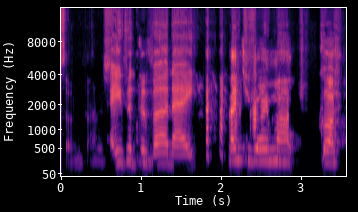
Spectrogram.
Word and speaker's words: DuVernay: One of the things that I'm really excited about is Array Ava DeRuiz. I can never say her name, it's so embarrassing. Ava DuVernay.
